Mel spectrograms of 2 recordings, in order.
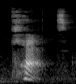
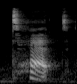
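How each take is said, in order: First: It begins with a K sound made at the back. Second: It begins with a T sound made at the front. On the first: The speaker calls it right. "the sound coming from back in their throat" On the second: The speaker calls it wrong. "their tongue is tapping behind their front teeth"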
